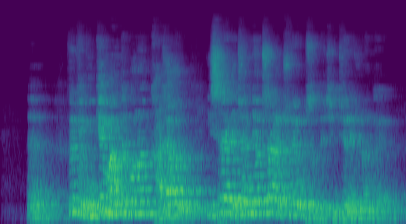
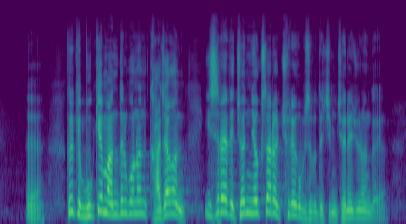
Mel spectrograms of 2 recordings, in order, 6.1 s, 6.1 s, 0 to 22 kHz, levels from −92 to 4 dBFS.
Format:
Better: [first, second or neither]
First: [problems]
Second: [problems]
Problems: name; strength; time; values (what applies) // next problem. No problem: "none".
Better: second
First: off-mic speech; far // room echo; strong; dies away in 1.1 s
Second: none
